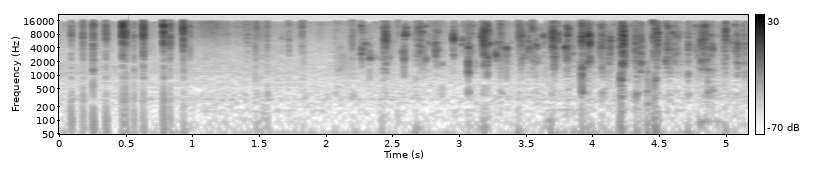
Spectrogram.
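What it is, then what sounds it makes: Plastic spray bottle tapped. A clear plastic spray bottle with liquid inside is tapped with long black nails, giving quick, irregular clicky taps with a bright edge over a dull, low body. Near the end the bottle is tilted, so the liquid may slosh.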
